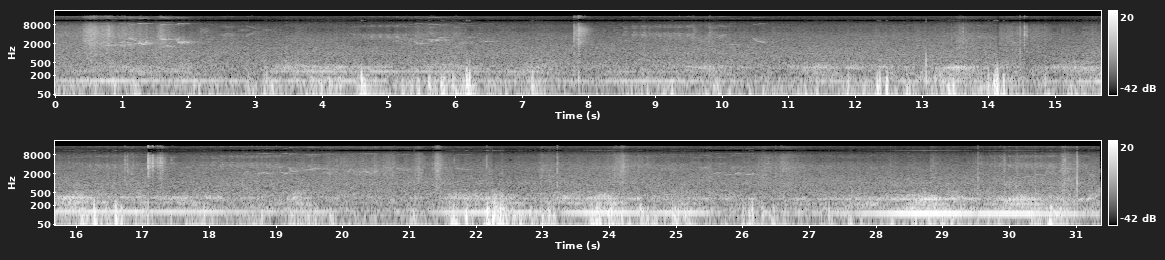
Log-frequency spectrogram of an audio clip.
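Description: Leafy branches rustling, with sharp cracks of twigs now and then, as someone works on a brush lean-to shelter. Under it runs a low droning hum that swells and fades and is loudest near the end.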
